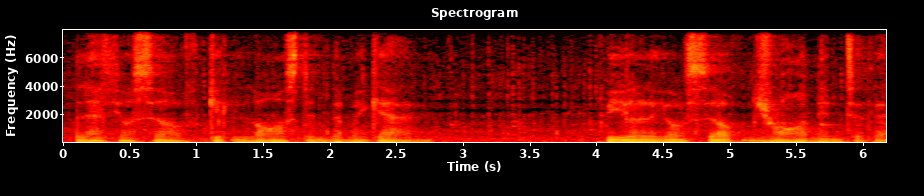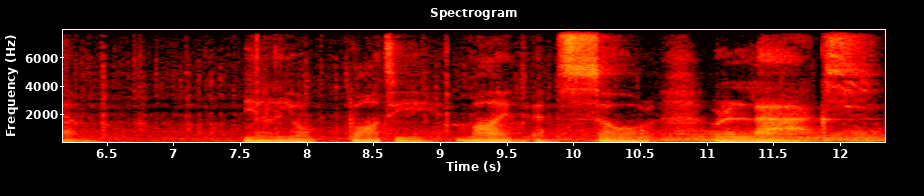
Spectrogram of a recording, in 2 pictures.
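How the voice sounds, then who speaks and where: A man's voice: low-pitched, level tone, vocal fry, background noise, full character voice. A man playing a smug, predatory vampire in an ASMR roleplay, teasing and coaxing as he speaks. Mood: hypnotic, soothing. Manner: slow, teasing, menacingly coaxing, sometimes whispering.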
